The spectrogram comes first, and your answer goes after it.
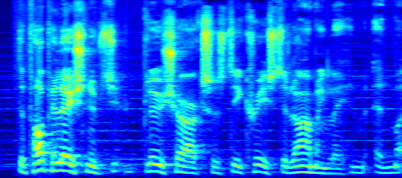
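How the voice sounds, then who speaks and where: A man speaks with ordinary pitch variation while faint music plays behind him. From Ireland. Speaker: sea angling charter operator. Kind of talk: interview answer. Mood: calm, reflective. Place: waterside.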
